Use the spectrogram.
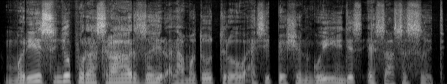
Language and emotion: Kashmiri, fearful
